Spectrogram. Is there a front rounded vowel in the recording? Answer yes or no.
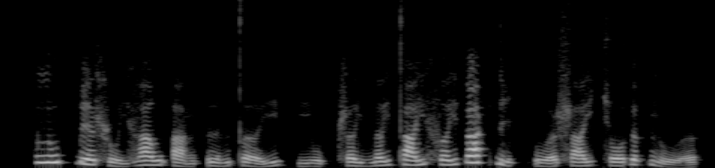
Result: no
